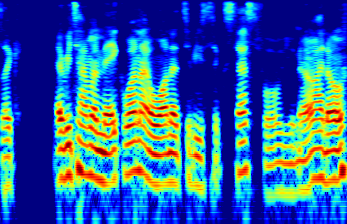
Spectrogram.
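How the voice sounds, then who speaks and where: An ordinary speaking voice from a man with an American accent, fairly quick and lively in intonation, in a dry, close sound with no echo. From Portland area, US. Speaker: independent musician. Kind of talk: casual phone interview. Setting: phone call.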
